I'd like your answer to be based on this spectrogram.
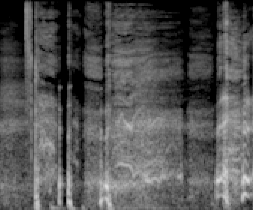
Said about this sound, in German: Gott, da, da habe ich mir ja schon hier an meinem Hustentee verschluckt.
